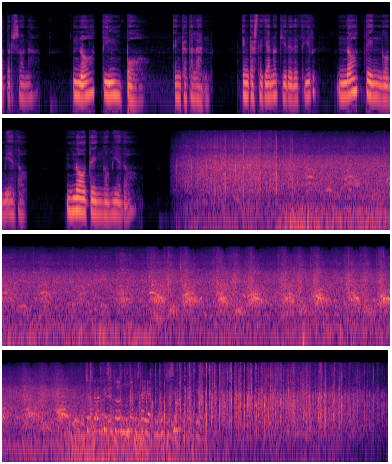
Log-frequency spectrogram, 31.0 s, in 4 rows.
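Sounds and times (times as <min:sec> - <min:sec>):
speech: 0:00.0 - 0:00.8, 0:01.4 - 0:02.8, 0:03.4 - 0:04.2, 0:04.8 - 0:08.3, 0:09.0 - 0:10.5, 0:25.0 - 0:27.6
crowd applauding: 0:11.2 - 0:31.0
crowd shouting in unison: 0:12.8 - 0:25.4.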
